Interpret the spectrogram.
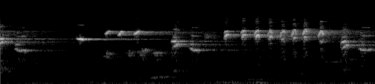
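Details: Olive-backed sunbird (kolibri ninja) song meant for teaching caged birds: a short sharp whistle, then fast bright trills and chattering notes repeated in a quick, energetic series.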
